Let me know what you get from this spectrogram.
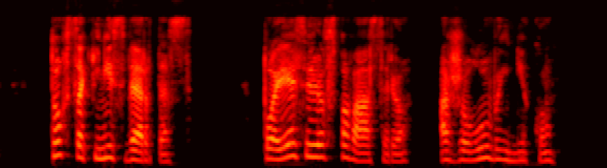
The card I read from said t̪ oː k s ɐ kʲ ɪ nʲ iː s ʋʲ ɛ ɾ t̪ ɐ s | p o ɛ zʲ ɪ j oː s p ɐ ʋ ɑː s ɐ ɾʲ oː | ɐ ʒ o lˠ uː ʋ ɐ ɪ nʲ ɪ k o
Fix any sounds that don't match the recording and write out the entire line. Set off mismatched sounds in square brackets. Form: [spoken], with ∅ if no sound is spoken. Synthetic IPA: t̪ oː k s ɐ kʲ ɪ nʲ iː s ʋʲ ɛ ɾ t̪ ɐ s | p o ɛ zʲ ɪ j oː s p ɐ ʋ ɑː s ɐ ɾʲ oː | ɐ ʒ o lˠ uː ʋ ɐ ɪ nʲ ɪ k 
